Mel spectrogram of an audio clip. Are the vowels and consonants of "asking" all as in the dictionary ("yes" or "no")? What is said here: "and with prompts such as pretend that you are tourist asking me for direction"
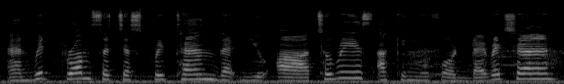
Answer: no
